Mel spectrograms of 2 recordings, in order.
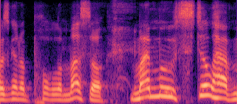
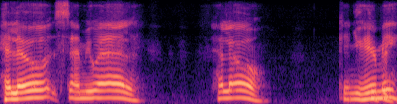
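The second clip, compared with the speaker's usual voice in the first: mock, put-on Latin American Spanish accent; 2 semitones higher than usual.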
